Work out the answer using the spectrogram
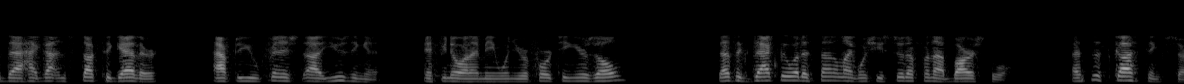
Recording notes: RBCP's Personal Prank Phone Calls Collection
